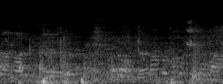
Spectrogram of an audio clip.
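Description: Two dull thumps close to the microphone, about a third of a second apart, with voices chattering in the background.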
